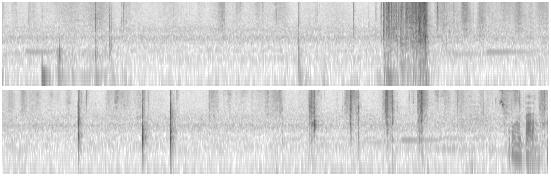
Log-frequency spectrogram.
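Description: Tarot cards being handled and shuffled, soft riffling and scattered light card taps, with one brief louder burst of shuffling, quiet and close amid faint background hiss.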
